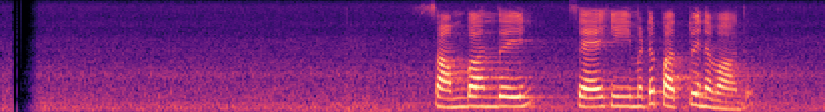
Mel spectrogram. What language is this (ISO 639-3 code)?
sin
